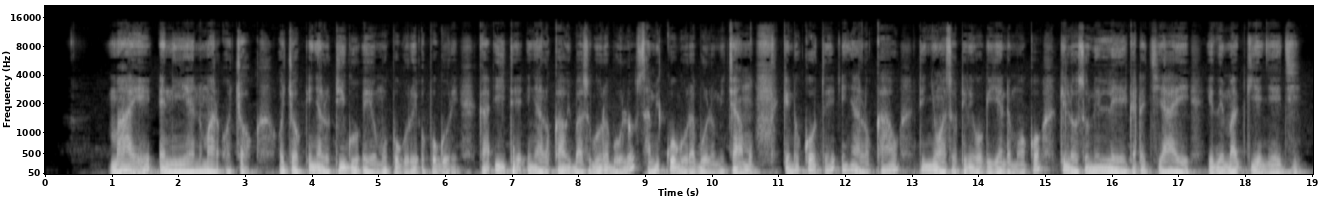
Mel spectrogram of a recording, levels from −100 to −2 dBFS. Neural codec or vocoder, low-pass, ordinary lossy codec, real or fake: none; 14.4 kHz; MP3, 64 kbps; real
